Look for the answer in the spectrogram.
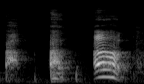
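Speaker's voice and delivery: ordinary delivery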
